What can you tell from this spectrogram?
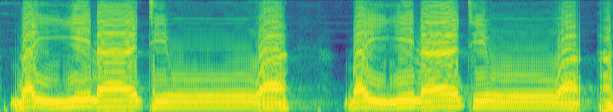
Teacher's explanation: cara membacanya memasukkan suara tanwinnya kepada huruf wau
